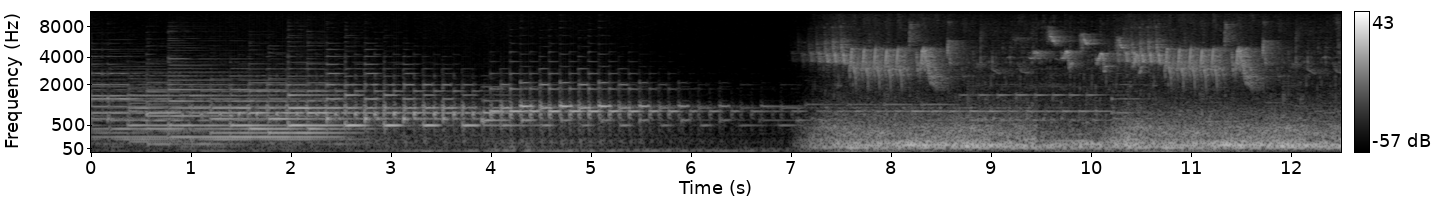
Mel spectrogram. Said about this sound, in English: Thrush, is it?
